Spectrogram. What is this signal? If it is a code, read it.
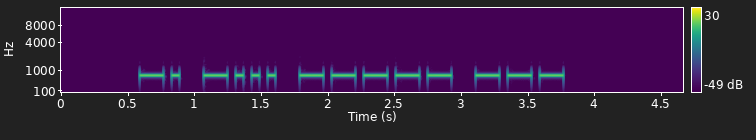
Morse code, heard as a keyed tone, about 20 wpm, 700 Hz. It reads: NB0O
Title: USA Call Signs - 4 Characters - Repeated 2x - 20wpm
